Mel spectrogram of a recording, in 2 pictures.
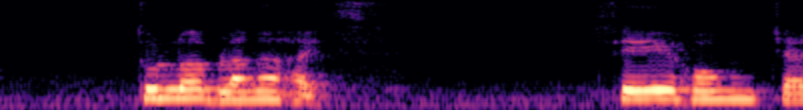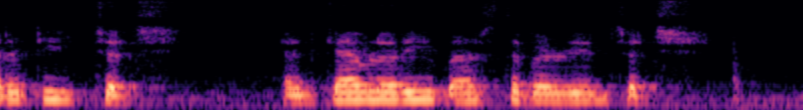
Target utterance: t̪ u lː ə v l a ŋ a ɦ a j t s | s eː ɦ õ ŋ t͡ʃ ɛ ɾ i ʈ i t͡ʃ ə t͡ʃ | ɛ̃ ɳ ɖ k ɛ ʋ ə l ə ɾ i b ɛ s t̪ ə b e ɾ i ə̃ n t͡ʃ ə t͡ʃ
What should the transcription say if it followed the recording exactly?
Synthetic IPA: t̪ u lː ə b l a ŋ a ɦ a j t s | s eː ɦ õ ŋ t͡ʃ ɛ ɾ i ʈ i t͡ʃ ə t͡ʃ | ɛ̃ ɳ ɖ k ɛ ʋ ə l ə ɾ i b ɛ s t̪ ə b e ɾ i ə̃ n t͡ʃ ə t͡ʃ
